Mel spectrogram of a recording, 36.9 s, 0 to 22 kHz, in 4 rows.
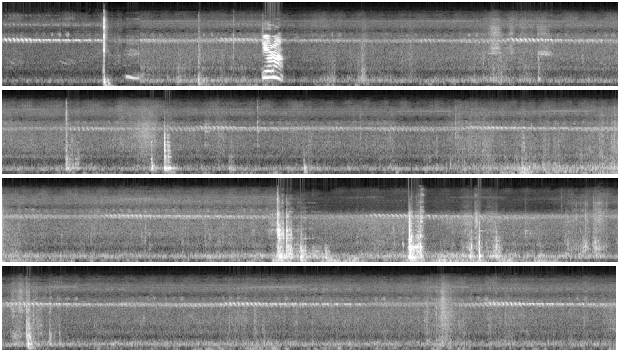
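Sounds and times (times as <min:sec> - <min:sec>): insects singing: 0:00.0 - 0:22.5
knocks and scrapes of wood and tools: 0:11.2 - 0:12.9, 0:22.4 - 0:23.5, 0:24.5 - 0:28.7, 0:34.1 - 0:34.7.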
